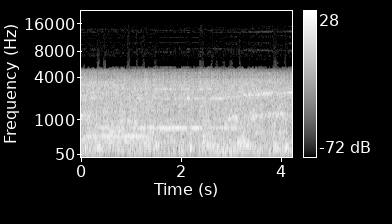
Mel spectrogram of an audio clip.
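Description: A five-piece rock band (electric guitar, saxophone, keyboards, drum kit) playing live, with long held notes over a steady, loud band sound.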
